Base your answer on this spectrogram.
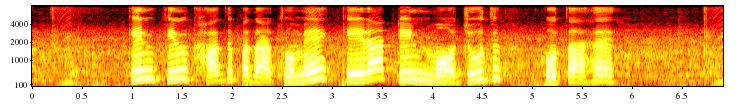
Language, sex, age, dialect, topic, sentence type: Hindi, female, 18-24, Kanauji Braj Bhasha, agriculture, statement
